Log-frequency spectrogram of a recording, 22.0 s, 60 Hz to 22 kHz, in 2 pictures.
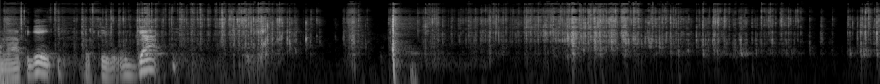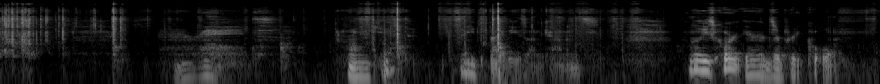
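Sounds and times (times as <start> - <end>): plastic foil wrapper crinkling: 0.0 - 12.6.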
